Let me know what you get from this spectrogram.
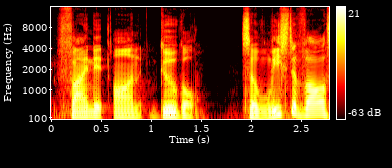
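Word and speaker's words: Leesta Vall: was episode 44 we interviewed the owner of least of all records but it is not spelled least of all it is spelled l-e-e-s-t-a space v-a-l-l i love the name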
